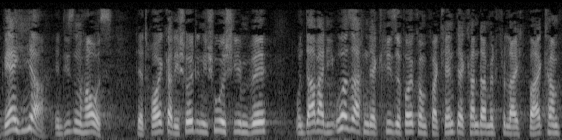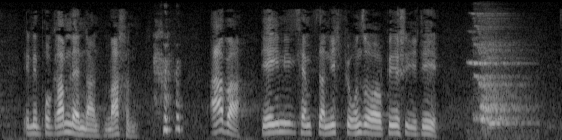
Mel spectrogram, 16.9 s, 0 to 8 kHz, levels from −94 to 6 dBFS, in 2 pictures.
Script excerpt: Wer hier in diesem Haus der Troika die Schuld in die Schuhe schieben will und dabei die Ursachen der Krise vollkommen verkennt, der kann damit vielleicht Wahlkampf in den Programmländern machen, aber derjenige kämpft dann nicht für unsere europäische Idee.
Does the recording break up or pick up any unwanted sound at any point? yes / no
yes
